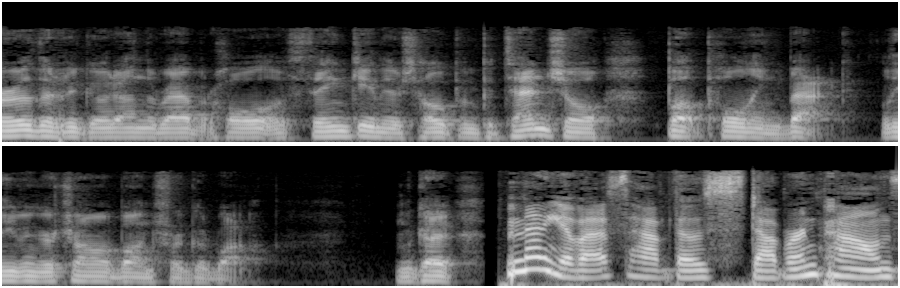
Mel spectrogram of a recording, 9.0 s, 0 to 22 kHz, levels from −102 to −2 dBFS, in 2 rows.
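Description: From start to end the speech carries plainly audible codec damage: the upper spectrum sounds thin and grainy, with a breathy, noise-like edge on sibilants and vowels where detail has been replaced by filler noise. This points to Bluetooth LC3 compression as the likely cause, with the 10 ms transform framing of LE Audio and a data rate that fits roughly 48 kbps, low enough that much of the high band is coded as noise rather than signal.

Three short dropouts show lost LE Audio frames. The first runs from 0.30 to 0.33 s, just before "to go down the", with about 20 ms of missing audio, which fits two 10 ms frames. A single 10 ms gap falls at 7.04 s, just before "of us have", and another 20 ms loss sits at 8.63 to 8.65 s. In each, the decoder conceals the gap by repeating the previous spectrum with scrambled phase. The speech briefly turns into a rough, noisy smear instead of falling silent.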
